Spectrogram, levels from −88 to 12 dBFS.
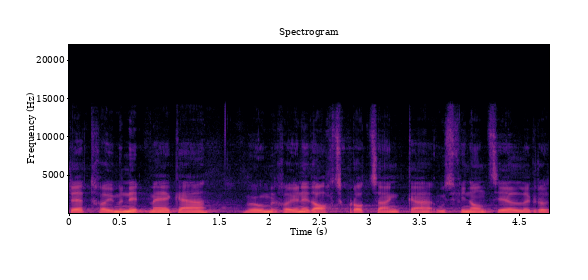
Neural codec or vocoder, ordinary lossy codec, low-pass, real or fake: none; none; 14.4 kHz; real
